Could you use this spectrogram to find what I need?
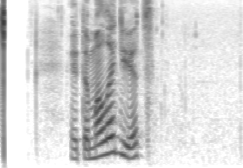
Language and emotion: Russian, positive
